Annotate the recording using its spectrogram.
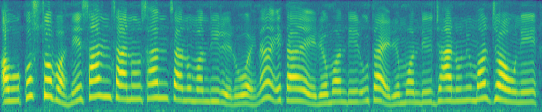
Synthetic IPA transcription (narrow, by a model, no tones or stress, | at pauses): ʌbʌkʌst̪obʱʌnesansanusansanumʌnd̪iɾɦʌɾuɦʌjnʌet̪aɦeɾjomʌnd̪iɾut̪aɦeɾjomʌnd̪ird͡zʱanunimʌrd͡zʌːwne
